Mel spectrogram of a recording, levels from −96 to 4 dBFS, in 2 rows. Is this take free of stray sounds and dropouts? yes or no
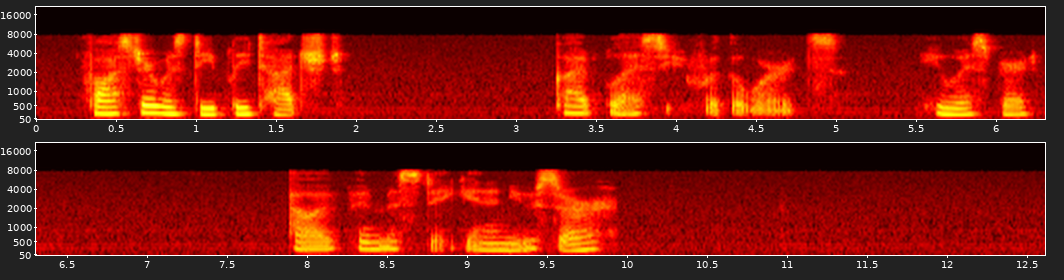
yes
